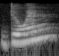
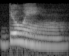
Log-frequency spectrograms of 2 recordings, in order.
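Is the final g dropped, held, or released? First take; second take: dropped; held. First: The final g sound is dropped entirely. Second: The final g sound is held, not released. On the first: The speaker calls it wrong. "The first two are not correct" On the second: The speaker calls it right. "The last way is the correct accent"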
